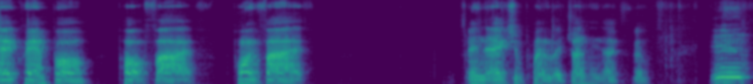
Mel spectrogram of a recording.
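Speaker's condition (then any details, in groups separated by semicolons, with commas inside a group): Ataxic cerebral palsy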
